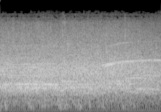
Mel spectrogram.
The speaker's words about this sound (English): give a big encouragement and round of applause to Simon as he comes to preach to us. Welcome, Simon.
